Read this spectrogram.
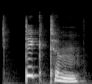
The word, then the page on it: dictum: British English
